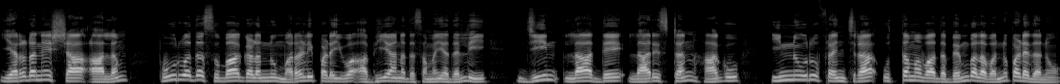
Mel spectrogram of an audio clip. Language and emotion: Kannada, neutral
